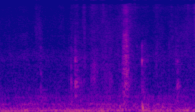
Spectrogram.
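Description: Crochet hook and thick blanket yarn rubbing and rustling as stitches are worked. A few soft scratchy ticks fall about a second in.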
